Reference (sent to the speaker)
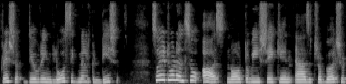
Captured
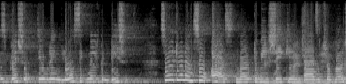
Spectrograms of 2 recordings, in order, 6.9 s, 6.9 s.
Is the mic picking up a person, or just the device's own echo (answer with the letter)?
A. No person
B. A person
B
